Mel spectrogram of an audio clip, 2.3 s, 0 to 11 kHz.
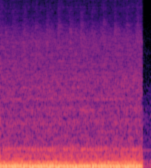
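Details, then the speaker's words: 1988 Toyota 4Runner 3VZ-E 3.0 V6 after the high-idle fault was traced to the idle air control valve and the idle screw was adjusted: smooth, even low rumble at steady ~800 rpm idle with no hunting, then cuts off; normal idle. "that right there is around 800 rpm which is what the manual says should be the standard idle see right there it's sitting right there 800"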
